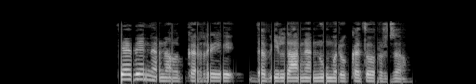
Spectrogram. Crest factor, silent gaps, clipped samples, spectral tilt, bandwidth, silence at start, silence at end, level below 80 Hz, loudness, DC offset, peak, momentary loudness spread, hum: 20 dB; 2.45-2.49 s; under 0.1%; -5 dB/octave; 8 kHz; 1.2 s; 0.7 s; -52 dBFS; -20 LUFS; under 0.1%; -2 dBFS; 8 LU; none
